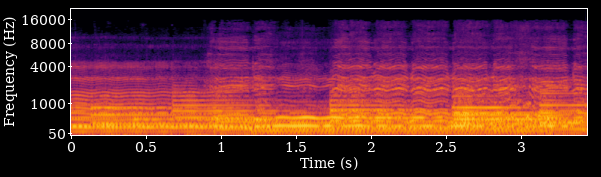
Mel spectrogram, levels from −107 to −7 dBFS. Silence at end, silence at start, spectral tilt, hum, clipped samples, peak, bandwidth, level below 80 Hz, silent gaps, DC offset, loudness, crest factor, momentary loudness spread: 0 s; 0 s; -8.5 dB/octave; none; under 0.1%; -10 dBFS; 9.8 kHz; -44 dBFS; none; under 0.1%; -23 LUFS; 14 dB; 4 LU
